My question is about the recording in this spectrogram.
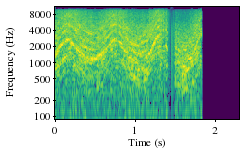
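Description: Heavily effect-distorted production-logo audio: a loud, noisy hiss whose pitch sweeps up and down about twice a second, cutting off abruptly into silence near the end.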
